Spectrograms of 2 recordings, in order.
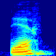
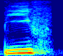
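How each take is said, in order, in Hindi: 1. स्वर छोटी 'eh' ध्वनि है। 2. स्वर लंबी 'ee' ध्वनि है। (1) "नहीं डेफ पढ़ेंगे आप इसको" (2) "अक्सर इसको लोग डीफ पढ़ते हैं"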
